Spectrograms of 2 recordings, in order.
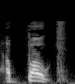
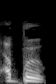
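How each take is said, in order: First: The vowel sounds like the one in boat. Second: The vowel sounds like the one in boot. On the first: The speaker calls it right. "We say a boat. You know, the thing on the water" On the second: The speaker calls it wrong. "We don't say a boot"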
